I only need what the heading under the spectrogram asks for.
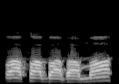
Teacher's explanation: प फ ब भ म ये सब ओष्ठ से बोला जाएगा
